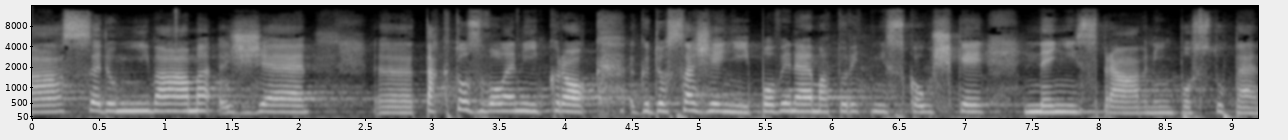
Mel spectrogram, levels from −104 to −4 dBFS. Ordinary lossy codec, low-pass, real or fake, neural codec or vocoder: MP3, 64 kbps; 14.4 kHz; fake; autoencoder, 48 kHz, 128 numbers a frame, DAC-VAE, trained on Japanese speech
